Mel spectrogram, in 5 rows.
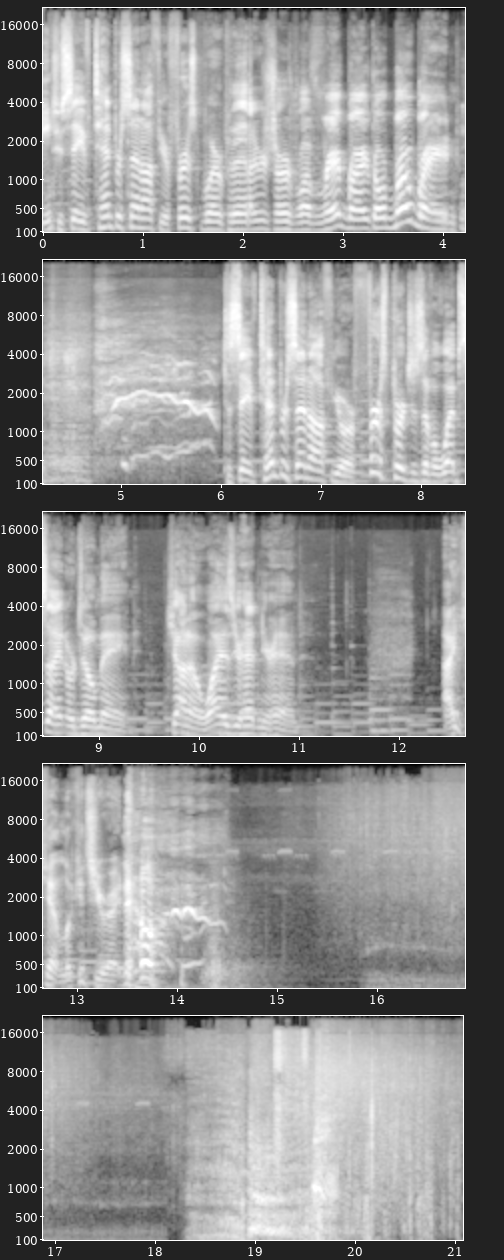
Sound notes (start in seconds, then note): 18.3 growls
